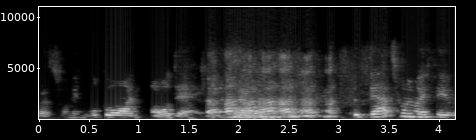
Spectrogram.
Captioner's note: laughter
